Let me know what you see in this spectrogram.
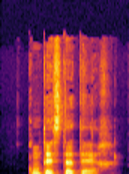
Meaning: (adjective) contesting, anti-establishment; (noun) protester
- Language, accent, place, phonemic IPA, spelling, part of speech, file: French, France, Lyon, /kɔ̃.tɛs.ta.tɛʁ/, contestataire, adjective / noun, LL-Q150 (fra)-contestataire.wav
